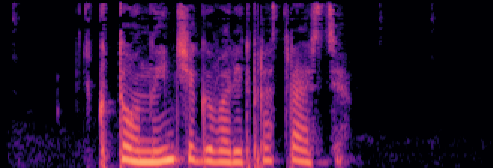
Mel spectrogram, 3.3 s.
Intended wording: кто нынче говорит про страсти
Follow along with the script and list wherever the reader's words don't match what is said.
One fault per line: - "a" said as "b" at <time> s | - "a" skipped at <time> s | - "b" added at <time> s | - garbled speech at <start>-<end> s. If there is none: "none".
none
